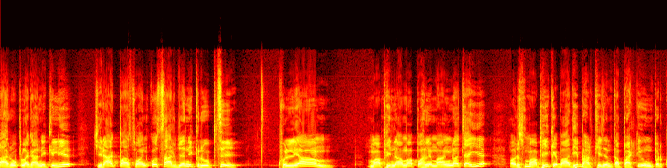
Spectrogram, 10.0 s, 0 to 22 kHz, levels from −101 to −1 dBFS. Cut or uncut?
uncut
